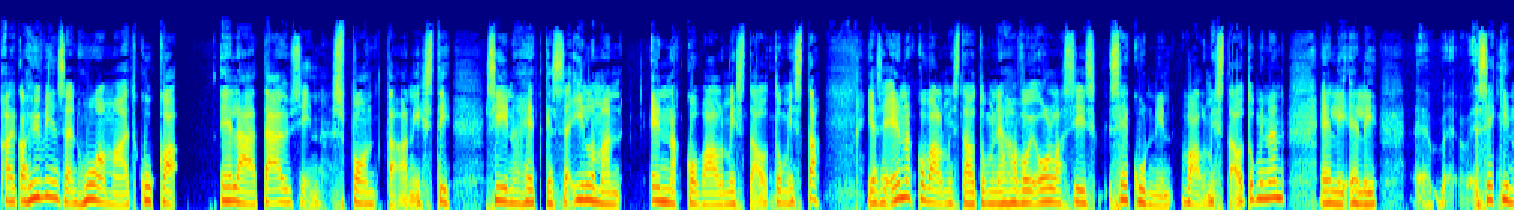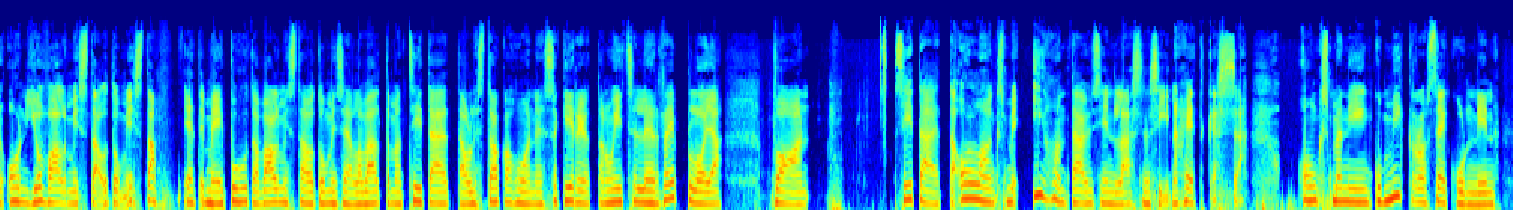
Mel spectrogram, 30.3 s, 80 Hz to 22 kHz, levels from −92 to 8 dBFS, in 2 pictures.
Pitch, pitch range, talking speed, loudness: 200 Hz, 185-225 Hz, 105 wpm, -20 LUFS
